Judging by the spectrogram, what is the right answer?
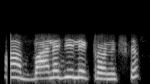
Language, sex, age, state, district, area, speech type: Marathi, female, 45-60, Maharashtra, Ahmednagar, rural, conversation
